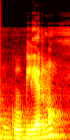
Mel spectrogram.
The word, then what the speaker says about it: Guglielmo: basó para leer y guillermo porque no puedo pronunciar en italiano guglielmo marconi en este caso él fue el inventor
